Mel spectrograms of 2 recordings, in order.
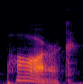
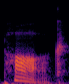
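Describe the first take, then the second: First: The R sound is pronounced after the vowel. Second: The R sound is dropped after the vowel. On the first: The speaker calls it wrong. "we never say park" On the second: The speaker calls it right. "we say park"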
